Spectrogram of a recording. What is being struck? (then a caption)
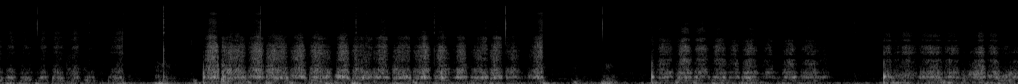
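Inflated plastic air-column packaging rubbed with a wooden stick. A wooden stick rubs and scratches across clear, inflated plastic air-column cushion wrap, whose hollow, air-filled columns add a dull resonance. The sound is a soft, uneven stream of scraping strokes with a low hollow hum, broken by brief quiet gaps.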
